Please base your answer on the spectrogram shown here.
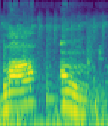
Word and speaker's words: blaand: or blonde so um it's spelled b-l-a-a-n-d but it is but it's pronounced blah owned it's a blonde in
